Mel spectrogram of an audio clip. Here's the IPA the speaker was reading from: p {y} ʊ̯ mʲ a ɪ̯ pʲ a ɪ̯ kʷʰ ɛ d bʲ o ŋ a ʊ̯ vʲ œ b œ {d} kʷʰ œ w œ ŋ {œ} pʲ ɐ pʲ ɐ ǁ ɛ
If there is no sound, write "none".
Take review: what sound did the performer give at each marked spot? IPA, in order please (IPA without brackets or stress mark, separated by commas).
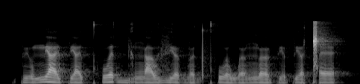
y, d, œ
